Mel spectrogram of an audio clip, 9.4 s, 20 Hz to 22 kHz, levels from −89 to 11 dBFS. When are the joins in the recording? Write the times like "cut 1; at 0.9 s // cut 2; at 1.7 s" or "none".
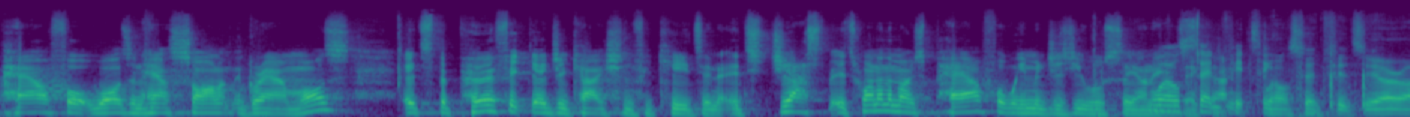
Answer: none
